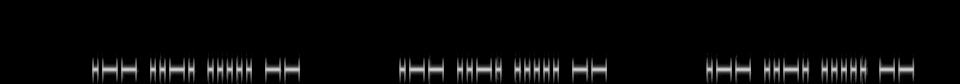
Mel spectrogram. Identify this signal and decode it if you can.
Morse code, heard as a keyed tone, about 25 wpm, 700 Hz. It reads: WF5M WF5M WF5M
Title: USA Call Signs - 4 Characters - Repeated 3x - 25wpm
